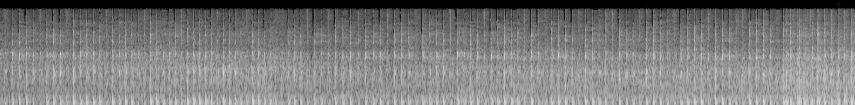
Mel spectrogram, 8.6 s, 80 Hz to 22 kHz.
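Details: Original 1963 Cub Cadet single-cylinder on its first drive after clutch work, stack fitted: sharp, steady exhaust pops with an even rhythm; normal running.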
